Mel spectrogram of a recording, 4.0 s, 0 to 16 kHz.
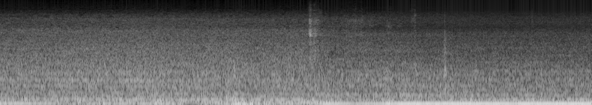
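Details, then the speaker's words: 2005 Ford Ranger 2.3 four-cylinder, first start after replacing valve cover and intake gaskets and new spark plug wires, no check engine light: steady low hum at idle, no knocks, misses or hunting; normal idle. "All right, let's see. Oh, it started."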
